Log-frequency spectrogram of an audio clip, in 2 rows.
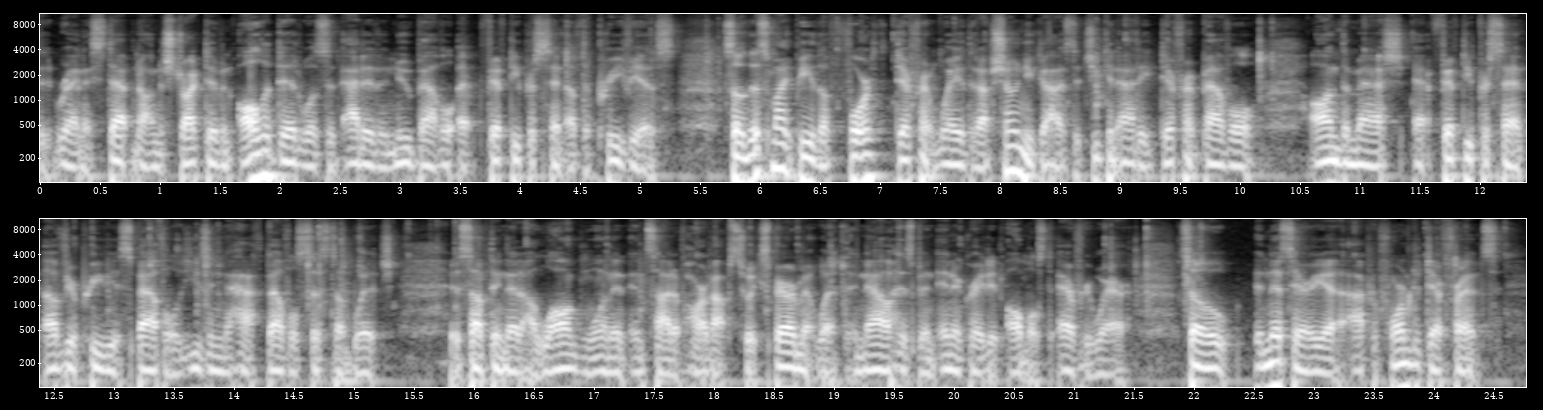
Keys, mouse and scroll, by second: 3.5 shift+click, 4.1 right click, 4.4 shift+a, 5.1 click, 5.5 s, 6.5 click, 6.9 middle click, 7.5 shift+click, 8.2-8.8 middle drag, 10.1 q, 10.8 click, 11.4 middle click, 12.4 scroll, 13.4 right click, 13.7 s, 14.1 click, 14.6 g, 14.8 z, 15.3 click, 15.7 KP_Decimal, 16.4 scroll down 3, 16.8 middle click, 17.1-17.7 scroll down 1, 17.7 click, 18.0 shift+middle click, 18.4 shift+scroll down 1, 18.5 shift+middle click, 18.9 q, 19.4 click, 20.1 middle click, 21.5 ctrl+z, 23.2 click, 23.5 shift+click, 24.1 q, 24.5 click.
